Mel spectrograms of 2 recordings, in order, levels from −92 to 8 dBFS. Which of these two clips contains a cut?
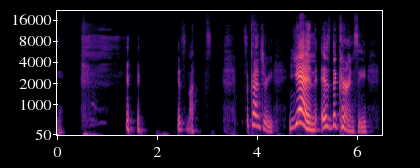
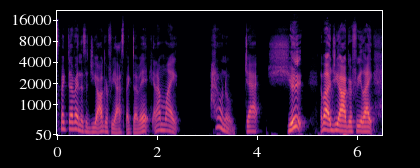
second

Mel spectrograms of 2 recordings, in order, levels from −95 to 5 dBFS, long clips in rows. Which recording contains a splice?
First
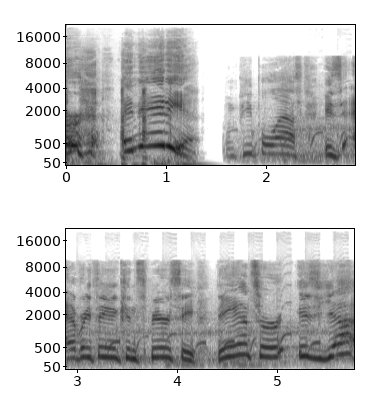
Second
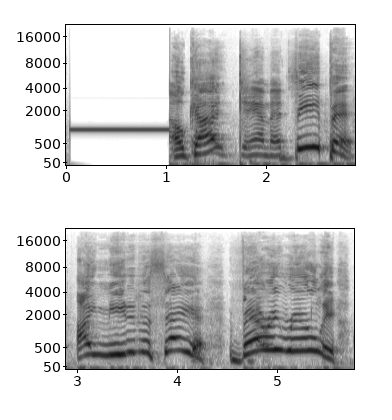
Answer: first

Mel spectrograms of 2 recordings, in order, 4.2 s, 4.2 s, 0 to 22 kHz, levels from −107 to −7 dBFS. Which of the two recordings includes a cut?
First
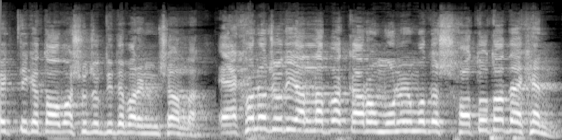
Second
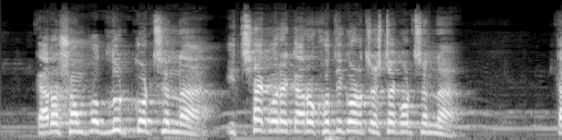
first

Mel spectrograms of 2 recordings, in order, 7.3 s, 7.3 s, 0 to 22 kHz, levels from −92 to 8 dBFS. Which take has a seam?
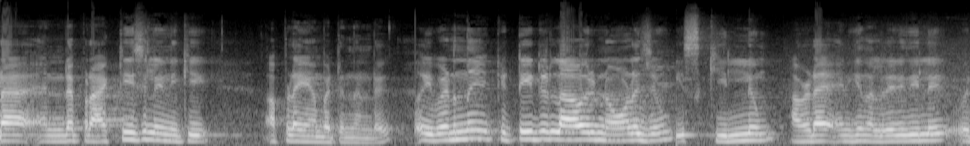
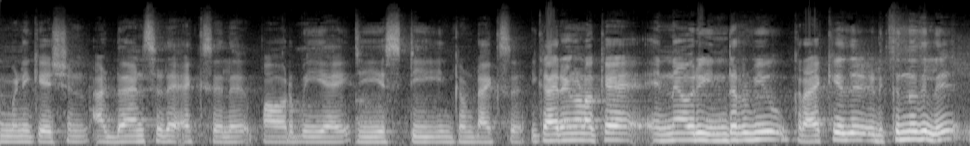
first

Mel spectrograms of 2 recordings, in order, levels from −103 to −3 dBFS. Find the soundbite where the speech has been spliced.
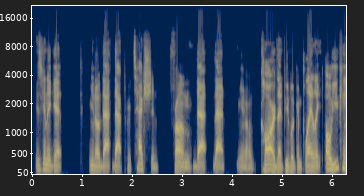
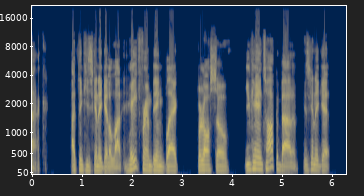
first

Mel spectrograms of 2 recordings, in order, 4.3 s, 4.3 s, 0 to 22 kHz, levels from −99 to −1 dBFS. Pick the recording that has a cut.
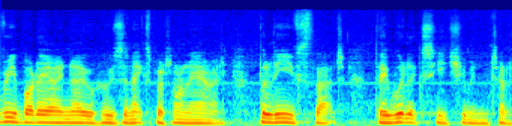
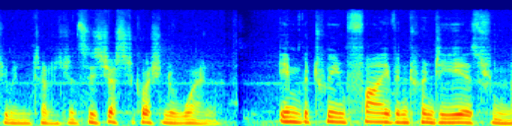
second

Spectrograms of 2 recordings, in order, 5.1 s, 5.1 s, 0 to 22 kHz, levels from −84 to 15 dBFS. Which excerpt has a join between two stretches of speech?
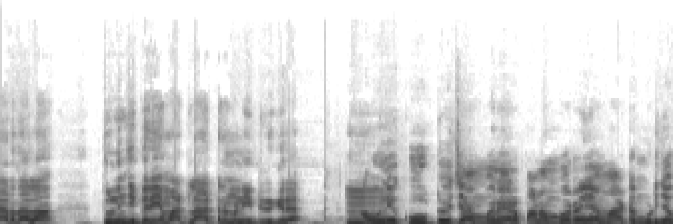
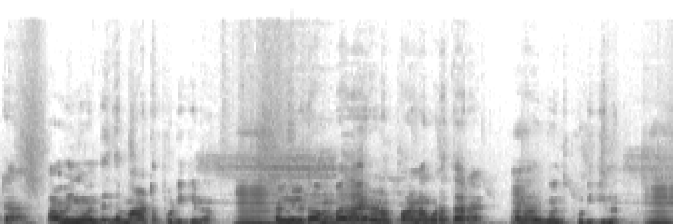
first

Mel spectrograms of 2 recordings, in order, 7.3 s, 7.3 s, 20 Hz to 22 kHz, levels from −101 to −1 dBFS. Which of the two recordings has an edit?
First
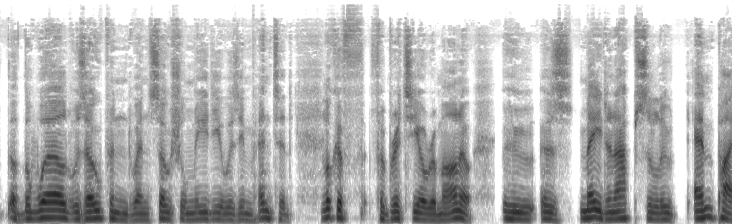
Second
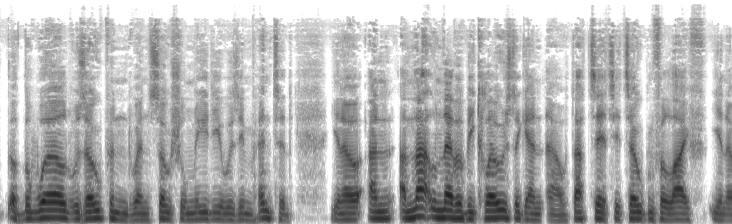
first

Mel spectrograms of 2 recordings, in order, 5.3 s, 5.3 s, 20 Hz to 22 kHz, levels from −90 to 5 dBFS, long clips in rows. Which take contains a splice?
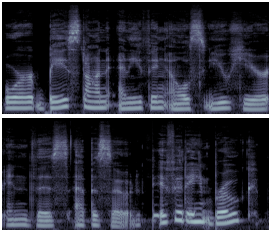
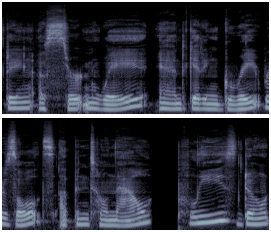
first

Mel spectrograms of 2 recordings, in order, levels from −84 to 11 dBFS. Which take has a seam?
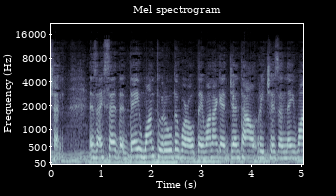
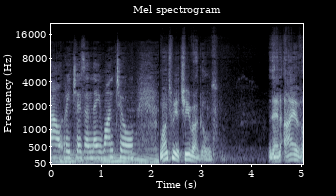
second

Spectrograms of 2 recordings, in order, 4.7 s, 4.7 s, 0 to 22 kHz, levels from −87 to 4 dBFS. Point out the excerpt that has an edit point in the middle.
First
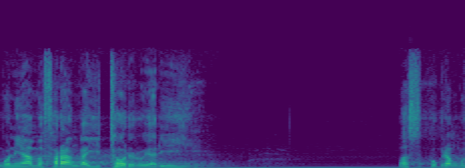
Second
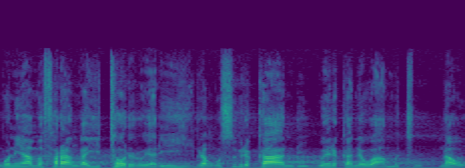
second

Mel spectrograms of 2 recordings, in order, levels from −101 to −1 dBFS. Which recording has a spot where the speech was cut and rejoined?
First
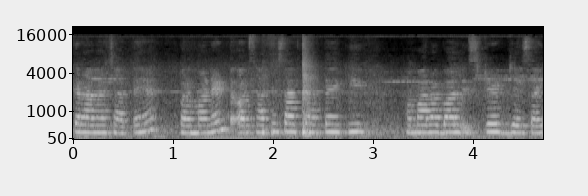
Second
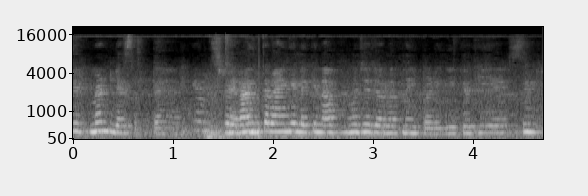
second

